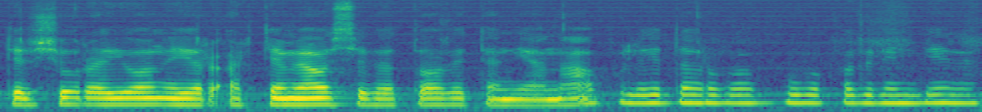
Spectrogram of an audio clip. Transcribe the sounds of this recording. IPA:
tʲɛlʲˈʃʲuː rɐˈjuɔnɐ ˈiːr ɐrʲtʲɪˈmʲɛʊsʲɛ ʋʲiɛˈtoːʋʲeː tʲɛn jɛˈnɑːpoːlʲeːj ˈdɐr ʋɐ ˈbuːʋɐ pɐɡrʲɪnʲˈdʲɪnʲeː

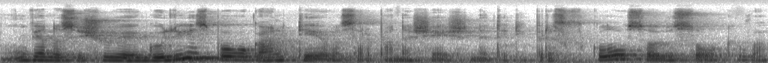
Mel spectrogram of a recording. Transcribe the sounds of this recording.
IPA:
ˈʋʲiɛnɐs ɪʃ ˈjuː ɛɪɡʊˈlʲiːs ˈbuɔ ˈɡɐlʲ ˈtʲeːʋɐs ɐr pɐnɐˈʃʲɛɪ ʒʲɪˈnɐɪ tɐɪ ˈtʲiː pʲrʲɪsˈklˠɐʊsoː ʋʲɪˈsoːkʲuː ˈʋɐ

